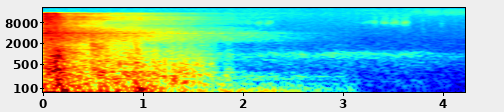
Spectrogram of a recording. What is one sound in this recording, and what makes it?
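A triumphant game victory chime rings out and fades away.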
